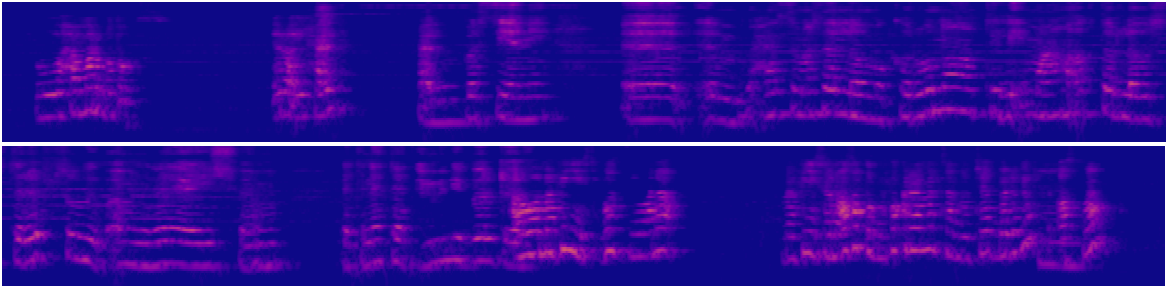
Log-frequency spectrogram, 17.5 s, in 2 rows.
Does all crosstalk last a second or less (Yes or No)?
Yes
